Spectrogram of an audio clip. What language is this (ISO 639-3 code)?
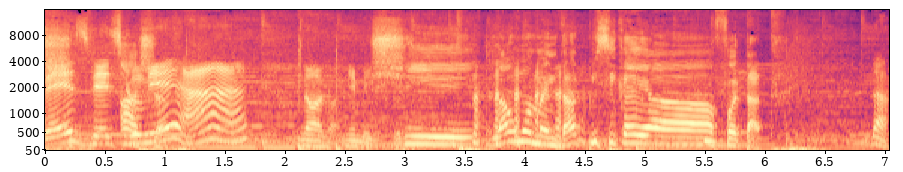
ron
